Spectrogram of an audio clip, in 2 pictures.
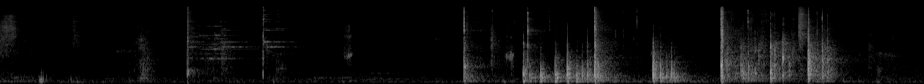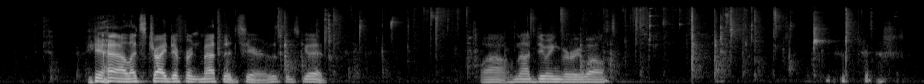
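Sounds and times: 
pottery being smashed: 0:04.6 - 0:08.5, 0:11.5 - 0:17.9
speech: 0:10.2 - 0:12.7, 0:14.1 - 0:15.5.

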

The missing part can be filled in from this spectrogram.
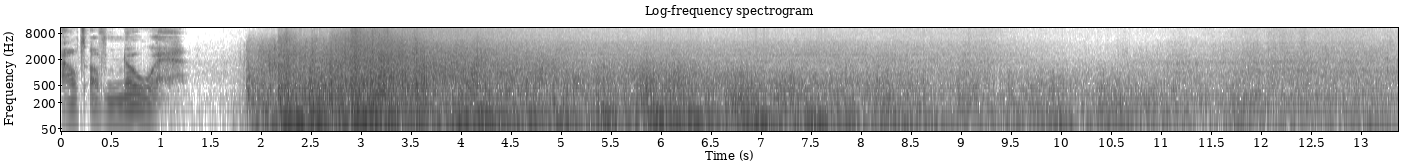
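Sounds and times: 
speech: 0:00.0 - 0:02.7
gusting wind: 0:01.6 - 0:13.3
loud deep rumble of thunder: 0:01.7 - 0:13.3
steady driving rain: 0:01.7 - 0:13.3.

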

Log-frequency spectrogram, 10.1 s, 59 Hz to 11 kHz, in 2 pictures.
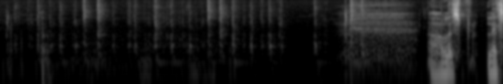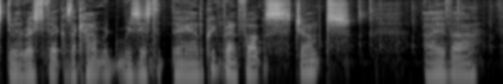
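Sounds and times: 
typing on a braille display keyboard: 0:00.0 - 0:03.7, 0:08.4 - 0:10.0
speech: 0:04.3 - 0:08.7, 0:09.3 - 0:09.9.

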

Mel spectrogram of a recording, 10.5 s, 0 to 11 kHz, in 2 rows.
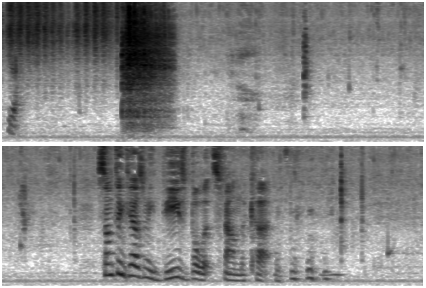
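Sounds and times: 
many dice tumbling across a surface: 0:00.3 - 0:02.2
speech: 0:06.6 - 0:09.7.

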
